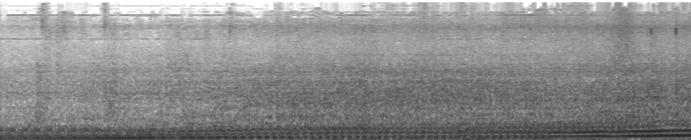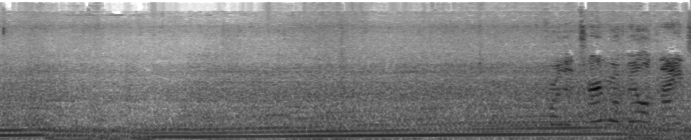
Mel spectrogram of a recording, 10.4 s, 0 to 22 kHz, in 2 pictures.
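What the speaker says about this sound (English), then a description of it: "I went with a locally sourced Turbonetics Super 60. The little turbo is great. The sound is awesome." A turbocharged VR6 in a Rabbit GTI, fitted with a Turbonetics Super 60 turbo, revs up and down in long, rising and falling sweeps, loud and close, with a deep steady engine drone between the pulls.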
